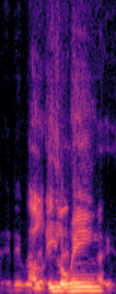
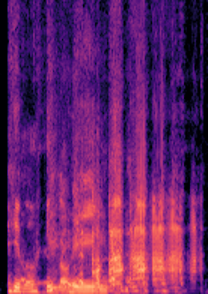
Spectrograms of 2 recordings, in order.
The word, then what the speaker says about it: Elohim: Oh man, they even got something I can't even pronounce, Cap. Elohim. Elohim.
